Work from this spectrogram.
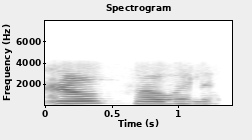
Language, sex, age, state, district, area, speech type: Odia, female, 45-60, Odisha, Angul, rural, conversation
